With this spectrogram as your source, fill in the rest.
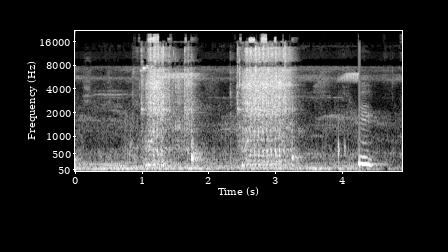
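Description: A sewing machine stitches a princess-cut seam on a frock in two sustained runs of mid-volume whirring, separated by pauses, with a brief louder bump near the end.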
